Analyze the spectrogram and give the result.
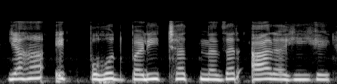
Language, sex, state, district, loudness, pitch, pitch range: Hindi, female, Madhya Pradesh, Bhopal, -12 LUFS, 240 Hz, 225-250 Hz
